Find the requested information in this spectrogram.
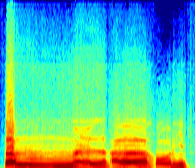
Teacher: thammal mim sabdu wajibul gunnah, rapatkan bibir, dengungkan dua harakat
